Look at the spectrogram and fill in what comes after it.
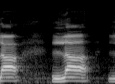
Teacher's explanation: ला जब आप बोलोगे तो आपकी जीभ फोल्ड हो जाती है, क्योंकि जीभ का नुकीला हिस्सा ऊपर लगता है, ला ला ला, और ये फोल्ड हो जाती है, और इधर जो बीच में जो हवा किनारे में बचती है वो पार्श्व से हवा निकल जाती है, इसीलिए उसको क्या है, जीभ ऐसी हो जाती है और यहाँ से हवा निकल जाती है आगे से पीछे से, है ना। · ला का उच्चारण करते समय हमारी सांस जीभ के बगल पार्श्व से गुजरती है, इसलिए इसका नाम पार्श्विक हो गया, ला। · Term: पार्श्विक व्यंजन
